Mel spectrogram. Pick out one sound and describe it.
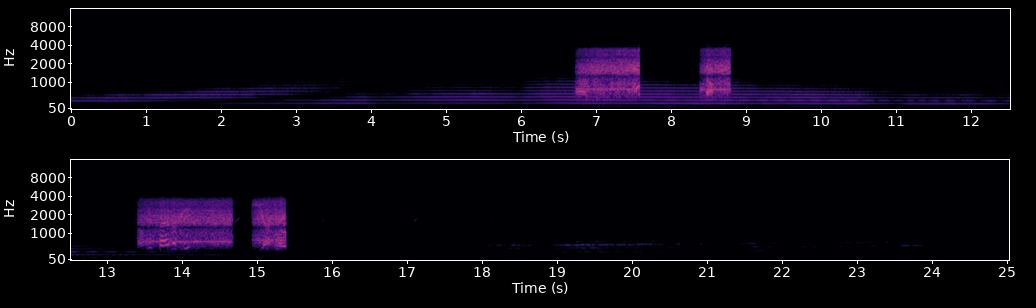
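Propeller planes drone overhead, their pitch slowly sliding lower as they pass.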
